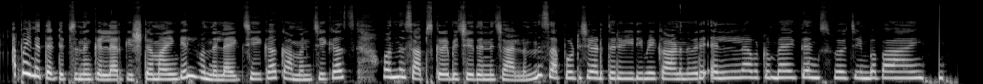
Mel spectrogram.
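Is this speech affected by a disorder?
No.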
